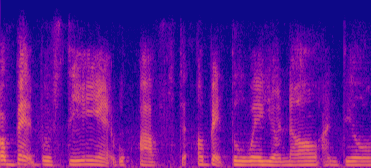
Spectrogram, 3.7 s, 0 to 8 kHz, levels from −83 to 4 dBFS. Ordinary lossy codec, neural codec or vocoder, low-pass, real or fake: Opus, 24 kbps; codec, 16 kHz, 1.1 kbps, Voila-Tokenizer; 7.2 kHz; fake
